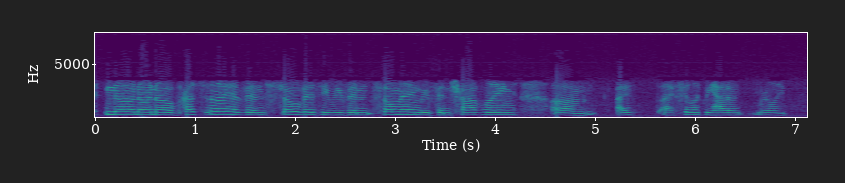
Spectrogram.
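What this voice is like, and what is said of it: Hoarse, croaky lost voice. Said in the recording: “as you can tell, I've lost my voice... I sound like a frog... he thought it was just a sexy voice”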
